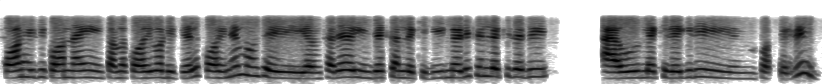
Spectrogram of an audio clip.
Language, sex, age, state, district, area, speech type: Odia, female, 45-60, Odisha, Angul, rural, conversation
